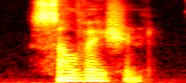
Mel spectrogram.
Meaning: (noun) 1. The process of being saved, the state of having been saved (from hell) 2. The act of saving, rescuing (in any context), providing needed safety or liberation; something that does this
- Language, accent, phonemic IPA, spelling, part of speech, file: English, UK, /sælˈveɪ.ʃn̩/, salvation, noun / verb, En-GB-salvation.ogg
